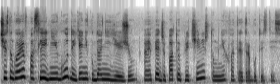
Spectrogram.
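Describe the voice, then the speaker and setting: Lively in intonation, a woman with a high pitch speaks at a fairly quick pace. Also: hardly any pauses. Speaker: opera singer. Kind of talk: interview.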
